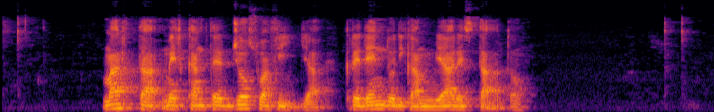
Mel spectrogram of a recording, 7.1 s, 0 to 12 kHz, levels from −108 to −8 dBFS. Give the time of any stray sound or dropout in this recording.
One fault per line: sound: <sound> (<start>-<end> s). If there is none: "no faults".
no faults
